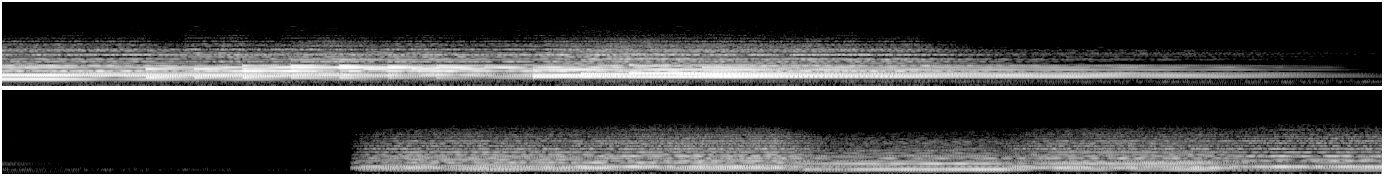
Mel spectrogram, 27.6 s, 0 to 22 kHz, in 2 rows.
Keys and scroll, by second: 10.9 ctrl+z.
